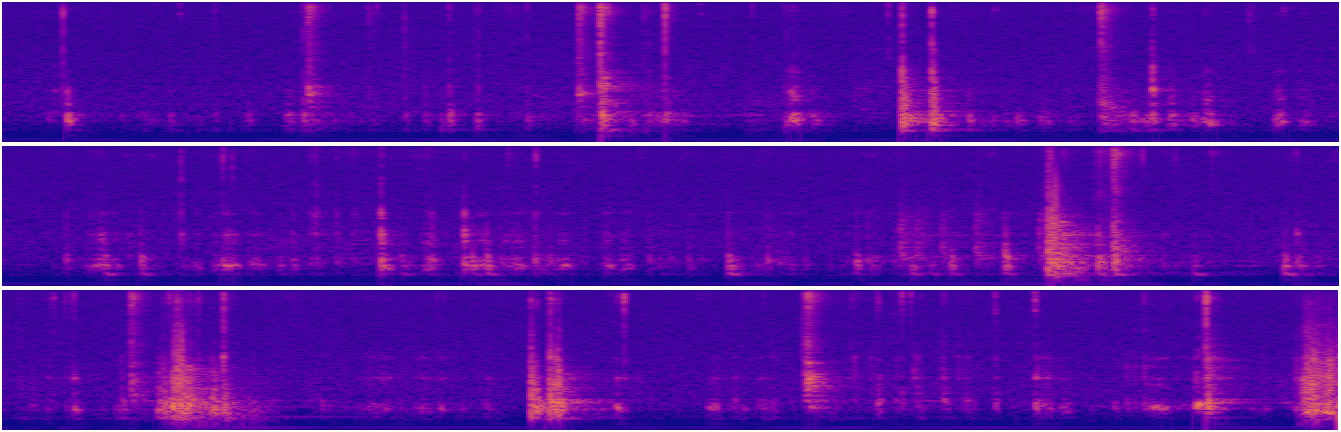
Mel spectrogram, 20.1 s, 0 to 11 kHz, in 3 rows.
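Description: Irregular plastic clicks, taps and scraping from hands fitting a red Cat6 keystone jack into a grey plastic holder and working a yellow Ethernet cable's wires into it, with a few louder knocks scattered through.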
